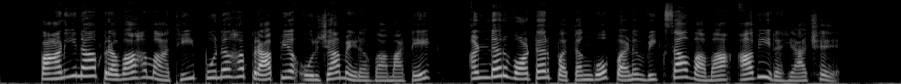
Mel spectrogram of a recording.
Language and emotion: Gujarati, neutral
